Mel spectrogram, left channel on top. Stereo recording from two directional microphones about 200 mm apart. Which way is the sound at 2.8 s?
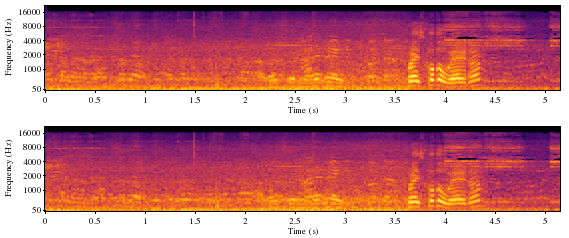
50° right (ahead or behind).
